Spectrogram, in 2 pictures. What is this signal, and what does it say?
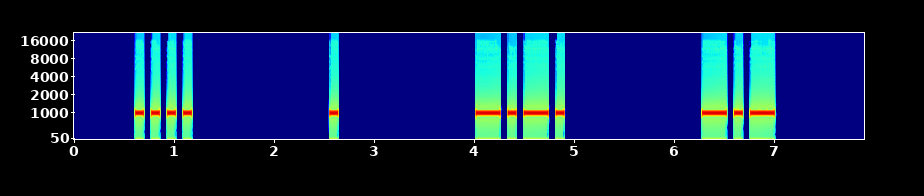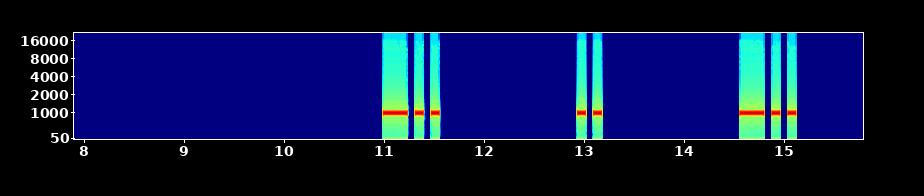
Morse code, heard as a keyed tone, about 15 wpm, spaced as for 5 wpm, 1000 Hz. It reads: HECK DID
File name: qotdfiles / 5wpm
